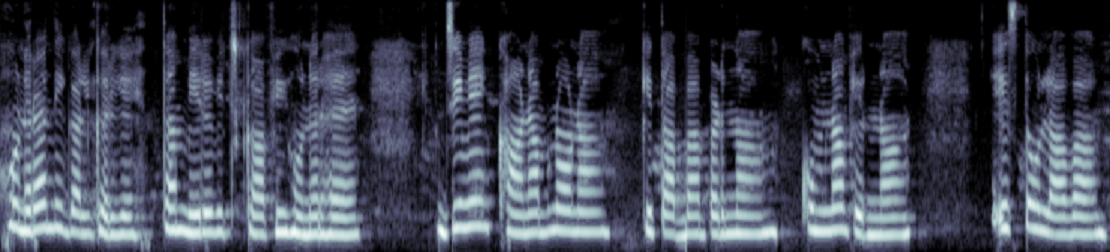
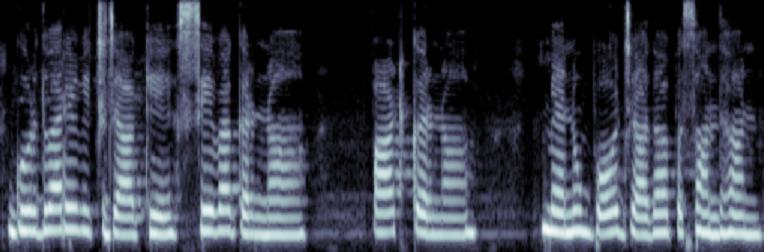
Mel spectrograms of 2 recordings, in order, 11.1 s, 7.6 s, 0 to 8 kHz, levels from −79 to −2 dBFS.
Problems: background sounds at intervals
